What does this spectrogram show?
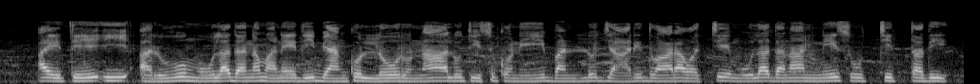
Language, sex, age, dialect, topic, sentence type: Telugu, male, 51-55, Telangana, banking, statement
